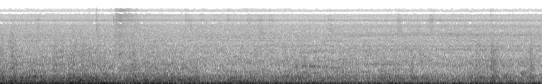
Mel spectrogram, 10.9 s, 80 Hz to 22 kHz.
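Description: Interior running noise of a London Underground 1992 Stock train in tunnel: a loud, steady rumble of wheels on rail heard inside the carriage.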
